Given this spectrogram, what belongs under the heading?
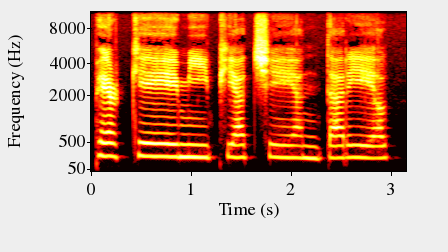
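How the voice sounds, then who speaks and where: A woman's voice: on the high side, little pitch movement, extremely slow, warm tone, no room sound, clean studio sound. Hesitant woman learning Italian. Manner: hesitant, tentative answers. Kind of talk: language lesson practice.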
